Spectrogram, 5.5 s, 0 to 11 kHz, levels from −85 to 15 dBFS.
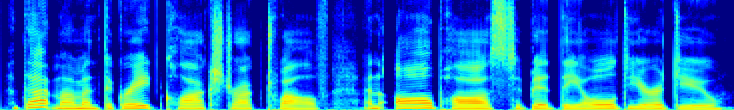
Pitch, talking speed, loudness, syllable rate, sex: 200 Hz, 185 wpm, -16 LUFS, 4.2 syllables/s, female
